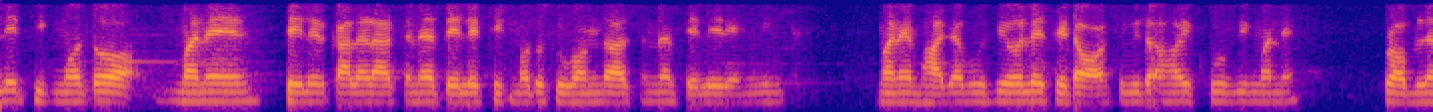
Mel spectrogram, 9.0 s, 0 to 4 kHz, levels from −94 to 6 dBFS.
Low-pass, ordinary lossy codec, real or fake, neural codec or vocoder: 3.6 kHz; none; real; none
